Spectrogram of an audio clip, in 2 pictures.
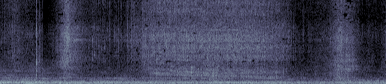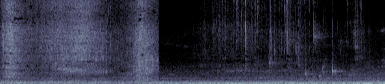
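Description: Liquid poured in a thin stream into a bowl of water, splashing and trickling on the surface in several separate spurts.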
